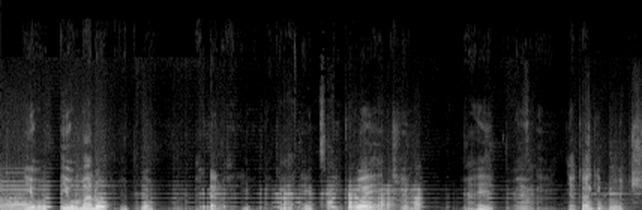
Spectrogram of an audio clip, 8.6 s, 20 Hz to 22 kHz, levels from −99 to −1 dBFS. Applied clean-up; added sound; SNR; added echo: neural mask model RNNoise.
